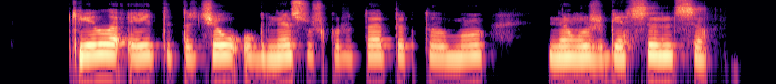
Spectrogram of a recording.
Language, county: Lithuanian, Kaunas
